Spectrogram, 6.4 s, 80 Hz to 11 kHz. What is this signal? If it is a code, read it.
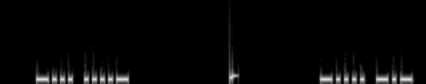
Morse code, heard as a keyed tone, about 20 wpm, 700 Hz. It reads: B4 6K
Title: Two Letter-Number Combinations - 20wpm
